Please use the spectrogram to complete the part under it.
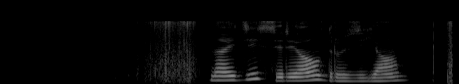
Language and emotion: Russian, neutral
